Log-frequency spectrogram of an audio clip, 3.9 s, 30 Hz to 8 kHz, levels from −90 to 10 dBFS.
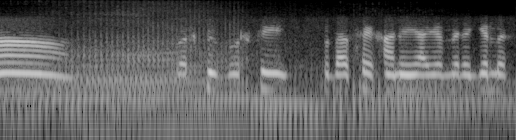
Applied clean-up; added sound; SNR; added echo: none; Motorcycle; 14 dB; none.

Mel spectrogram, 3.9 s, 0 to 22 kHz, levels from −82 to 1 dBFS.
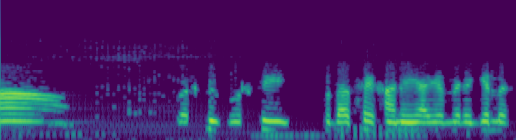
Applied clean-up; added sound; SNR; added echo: classical method spectral subtraction.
